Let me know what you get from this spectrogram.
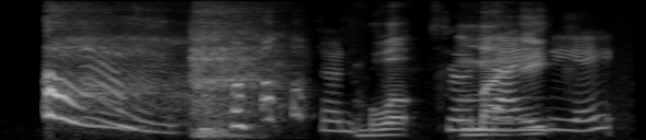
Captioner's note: groans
